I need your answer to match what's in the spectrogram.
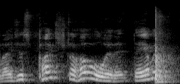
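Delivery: ordinary delivery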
